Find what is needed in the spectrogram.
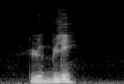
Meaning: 1. wheat, corn 2. dough, cash
- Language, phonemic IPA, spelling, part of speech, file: French, /ble/, blé, noun, Fr-blé.ogg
